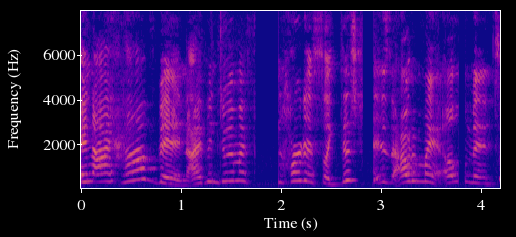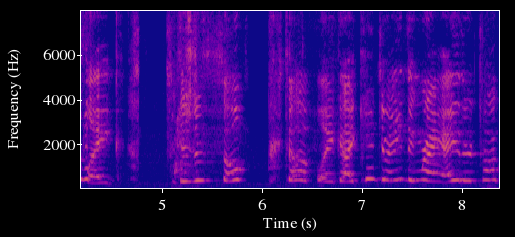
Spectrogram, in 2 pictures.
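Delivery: tearful, high-pitched crying speech. Complaining that nothing is going right: crying while talking. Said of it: "Why are we crying now?".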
